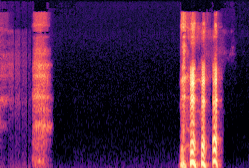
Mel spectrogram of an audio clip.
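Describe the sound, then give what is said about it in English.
A short, airy breath drawn in, then after a pause a voiced, shuddering exhale in four quick pulses, like a heavy sigh letting the air back out. “He's taking a breath, ladies and gentlemen. He's breathing.”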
